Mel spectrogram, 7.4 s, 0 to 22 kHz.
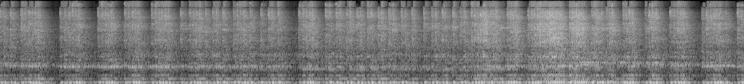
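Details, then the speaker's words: Honda S2000 2.4 race engine after rod bearing service following 5-6 months hard racing: strong even note, rising revs, smooth steady pull, no knocking or clatter; running healthy. "well that is going to do it guys we got our running good"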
